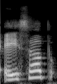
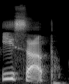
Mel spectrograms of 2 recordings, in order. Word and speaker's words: Aesop: Either Aesop or Aesop are considered correct. Although, when I looked at the Greek, the first two letters were alpha iota, which in Greek is, I've learned, is pronounced I, so like Aesop, I would think. But anyway, Aesop or Aesop are both accepted pronunciations in English.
